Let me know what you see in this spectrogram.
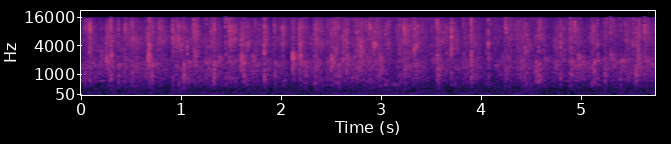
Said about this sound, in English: So let's give them a big round of applause as they do that. You'll have to keep clapping because there's a few of them that have got to go in.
